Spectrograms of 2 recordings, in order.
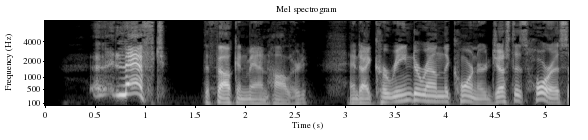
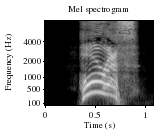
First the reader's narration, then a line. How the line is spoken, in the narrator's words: I yelled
